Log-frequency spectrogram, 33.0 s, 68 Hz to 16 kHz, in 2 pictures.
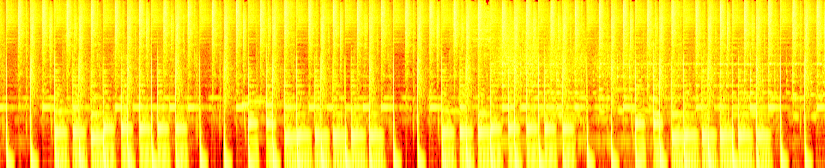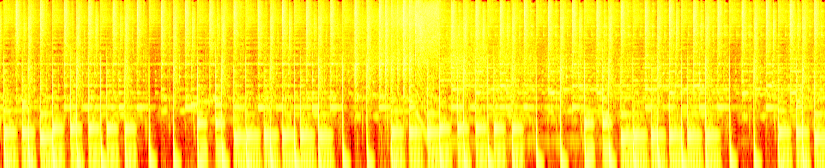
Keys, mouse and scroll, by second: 1.6 p, 2.0 click, 5.4 scroll up 1, 5.8 click, 6.0-6.4 scroll up 1, 6.4 click, 8.8 shift+click, 9.6 c, 9.9 click, 12.0 scroll up 1, 14.4 click, 16.3-17.4 typing, 17.6 scroll down 1, 19.4 space, 21.0 Left, 22.6 w, 23.0 Right, 23.9 a, 25.6 typing, 26.8-27.5 typing, 29.2-30.3 typing.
